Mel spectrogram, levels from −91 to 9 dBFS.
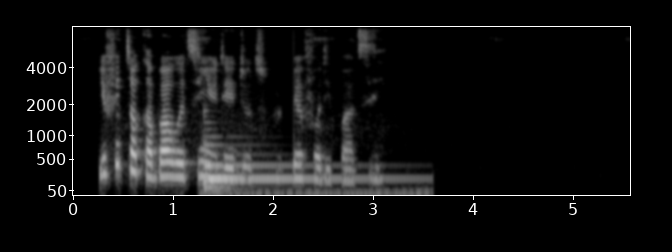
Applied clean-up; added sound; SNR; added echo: none; Bowed string instrument; 1 dB; none.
